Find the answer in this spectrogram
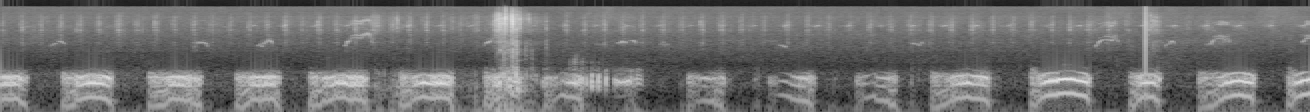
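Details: Wild pigeon at a nest where a squab is attacked by an intruder pair: deep, arched coo-like notes about one per second, fourteen in thirteen seconds, with a sharp knock midway, a click later, and faint high chirps of small birds.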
